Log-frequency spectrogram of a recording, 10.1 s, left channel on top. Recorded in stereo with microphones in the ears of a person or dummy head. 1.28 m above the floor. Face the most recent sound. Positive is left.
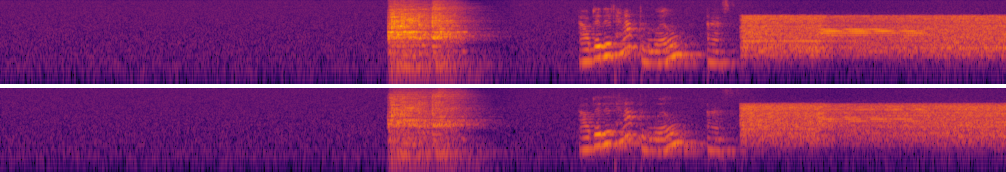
turn(degrees=-85)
